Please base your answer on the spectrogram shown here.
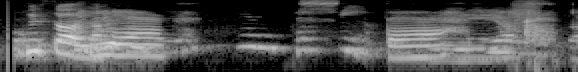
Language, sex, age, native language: Icelandic, female, 7, Icelandic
